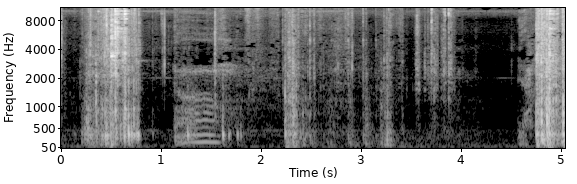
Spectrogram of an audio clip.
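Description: Tools and odds and ends, including a metal propane cylinder, knocking and clinking inside a plastic toolbox as a hand rummages through it. There are several short clattering bursts, the loudest near the end.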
